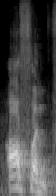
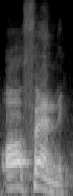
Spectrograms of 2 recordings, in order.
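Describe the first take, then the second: First: The t is silent; second syllable is 'fun'. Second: The t is silent; second syllable is 'fen'. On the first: The speaker calls it right. "इसे बोलिए ऑफन" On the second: The speaker calls it wrong. "T silent है"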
